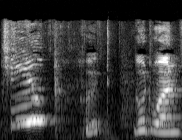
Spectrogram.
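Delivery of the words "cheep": bird chirp. Retold or imitated. Mother copies bird noise.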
